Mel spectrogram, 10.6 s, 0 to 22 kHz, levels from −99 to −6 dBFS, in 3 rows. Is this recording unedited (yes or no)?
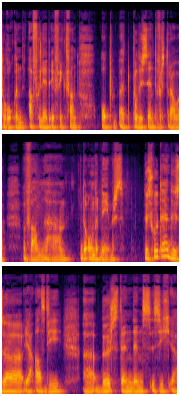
yes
